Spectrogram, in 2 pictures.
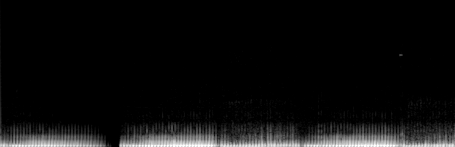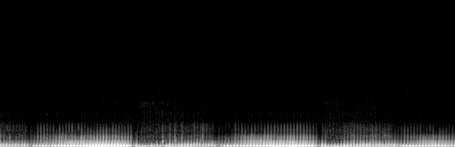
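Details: Sleeping cat in a Ukrainian home, purring contentedly beside the hearth; after a brief silence at the start, a continuous low vibrating drone runs in regular rising and falling breath phases.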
